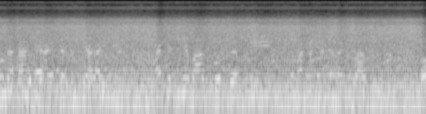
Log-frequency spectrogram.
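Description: Piala waterfall in Luwuk, Central Sulawesi, roars as a steady dense rush of falling water, loud and constant, with voices talking faintly underneath.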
